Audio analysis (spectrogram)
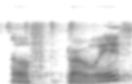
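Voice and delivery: French words said with a fake English accent; mock English accent. Tutorial host jokes with a fake English accent. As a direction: put on a silly English accent for the place name. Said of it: "avec un super accent qui ne veut rien dire".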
